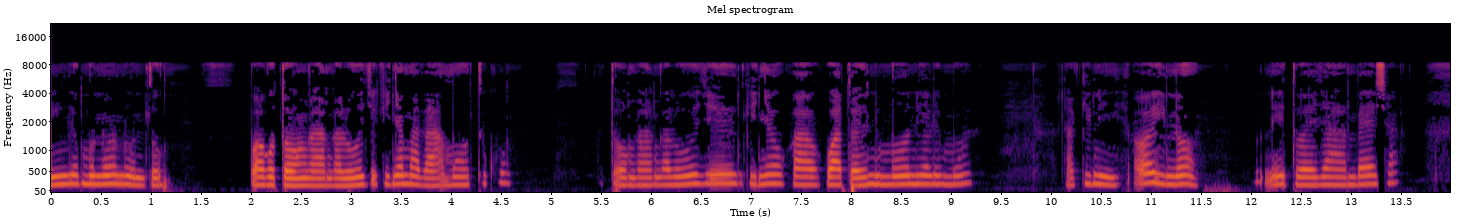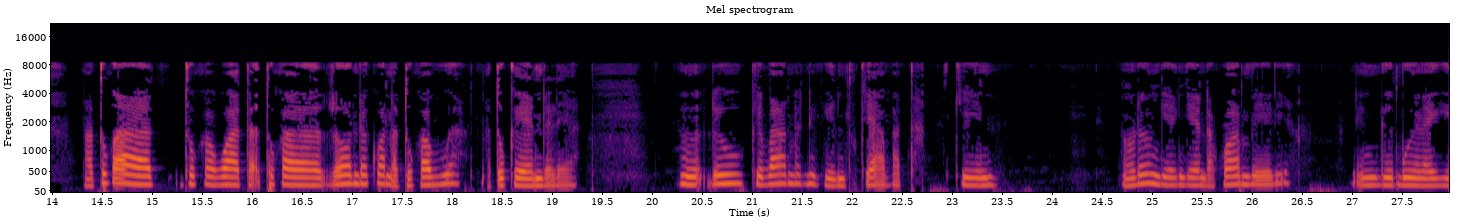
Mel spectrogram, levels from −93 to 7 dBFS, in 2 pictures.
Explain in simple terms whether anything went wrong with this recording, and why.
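Something did go wrong. The speech sounds watery and swirly from start to finish, and nothing is heard above about 8.4 kHz. S sounds turn metallic. The likely cause is MP3 compression at too low a setting, which drops treble and faint detail.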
